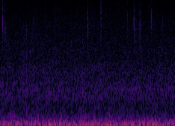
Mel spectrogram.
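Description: Steady rain falls during a storm in a dense, continuous hiss, with soft pattering drops and a low rumbling wash underneath, unbroken by any voice.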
